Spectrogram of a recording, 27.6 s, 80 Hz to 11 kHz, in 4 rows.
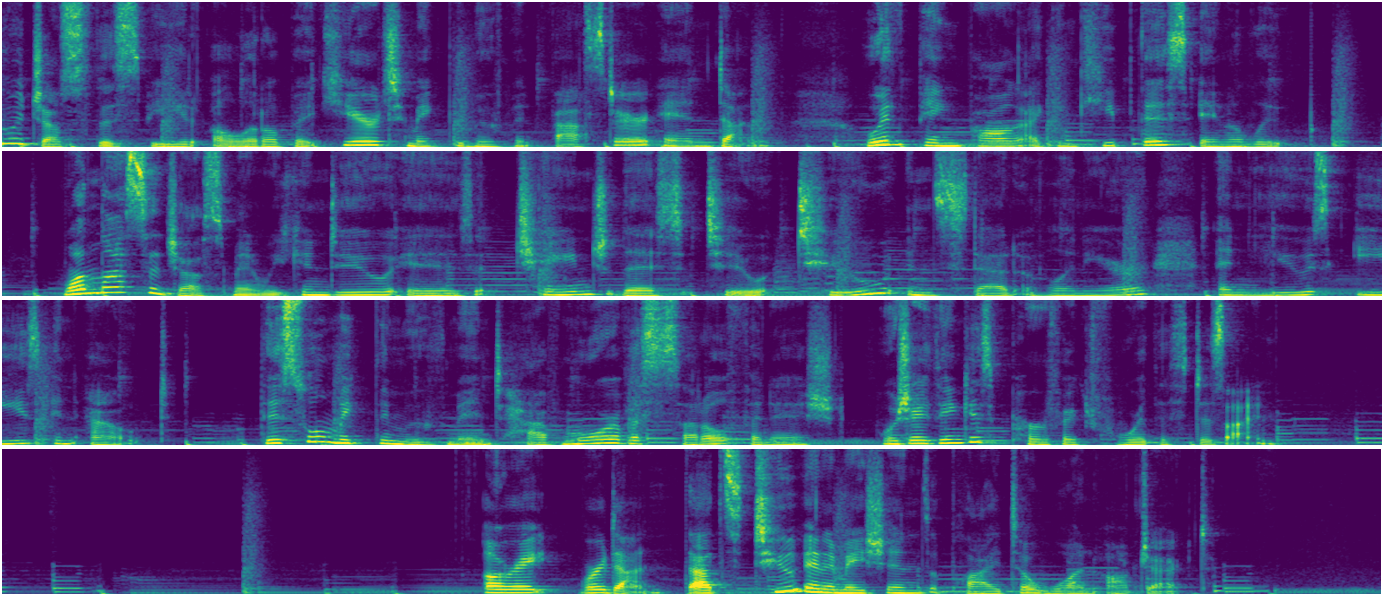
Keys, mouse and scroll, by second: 1.2 1, 12.8 2.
